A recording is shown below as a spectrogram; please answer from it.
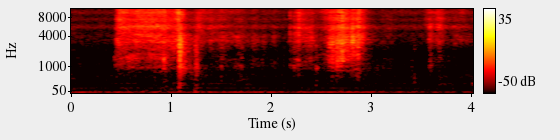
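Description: Faint rustle of paper book pages being handled and turned: two soft swishes with a small tick between them.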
